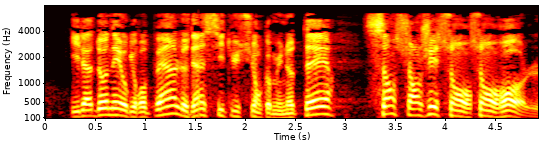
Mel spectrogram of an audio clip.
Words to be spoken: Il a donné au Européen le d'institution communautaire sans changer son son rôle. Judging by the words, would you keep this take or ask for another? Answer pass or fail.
pass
